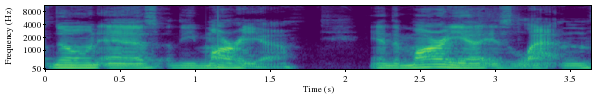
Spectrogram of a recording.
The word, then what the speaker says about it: maria: crater type areas so this is pronounced as Maurya and not Maria the lighter portion of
